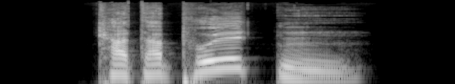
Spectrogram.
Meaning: dative plural of Katapult
- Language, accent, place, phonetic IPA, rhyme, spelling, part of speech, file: German, Germany, Berlin, [ˌkataˈpʊltn̩], -ʊltn̩, Katapulten, noun, De-Katapulten.ogg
